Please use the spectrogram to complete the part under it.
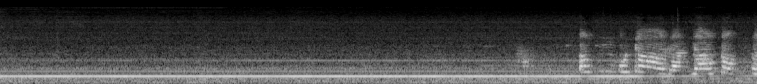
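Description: A train's motor whines at a steady pitch.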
